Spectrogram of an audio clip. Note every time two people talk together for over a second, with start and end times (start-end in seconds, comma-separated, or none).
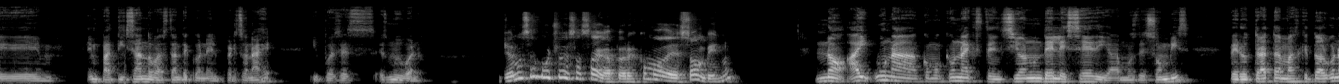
none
